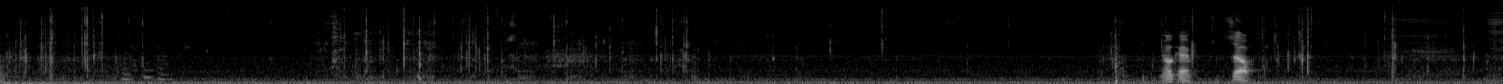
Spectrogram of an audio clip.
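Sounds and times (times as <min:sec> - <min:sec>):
crunching chips in mouth: 0:03.0 - 0:10.4, 0:11.0 - 0:14.8.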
